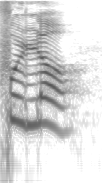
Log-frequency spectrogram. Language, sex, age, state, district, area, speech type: Goan Konkani, female, 18-30, Goa, Ponda, rural, read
